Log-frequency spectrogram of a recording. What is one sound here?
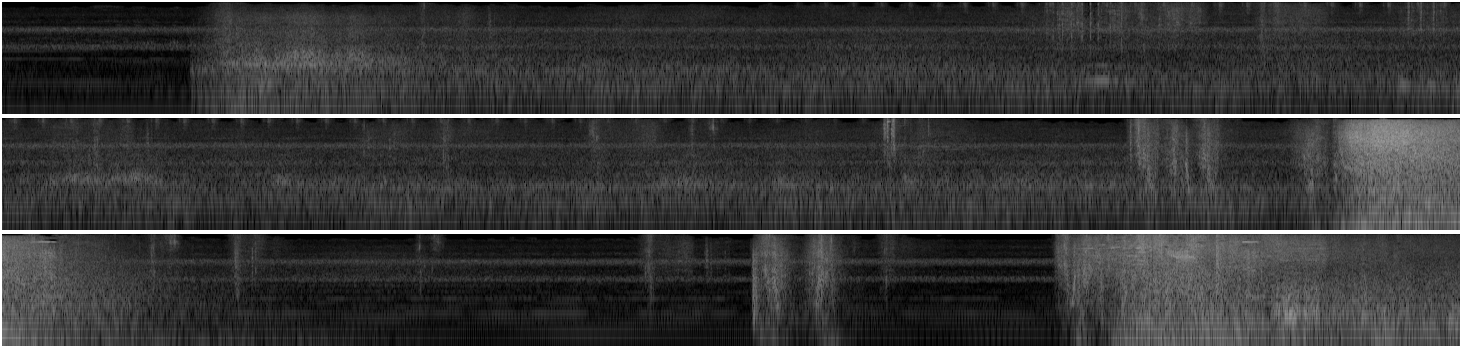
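Digital game sound effects whoosh and chime as cards move.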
